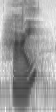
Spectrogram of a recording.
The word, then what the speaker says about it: hi: La pronunciación fonética se escribiría J-A-I para decir hi, y la pronunciación fonética de there sería D-E-R, con la pronunciación correcta, there.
